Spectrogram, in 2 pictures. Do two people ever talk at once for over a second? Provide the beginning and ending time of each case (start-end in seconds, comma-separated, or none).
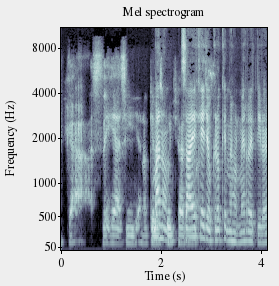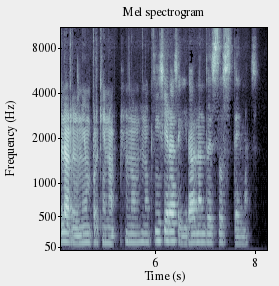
1.8-3.2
